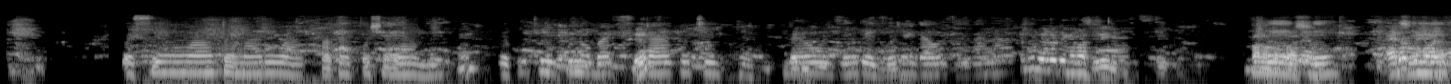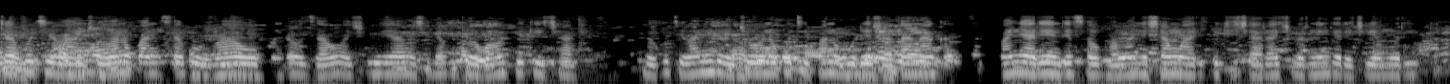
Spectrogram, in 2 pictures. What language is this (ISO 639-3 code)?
ndc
